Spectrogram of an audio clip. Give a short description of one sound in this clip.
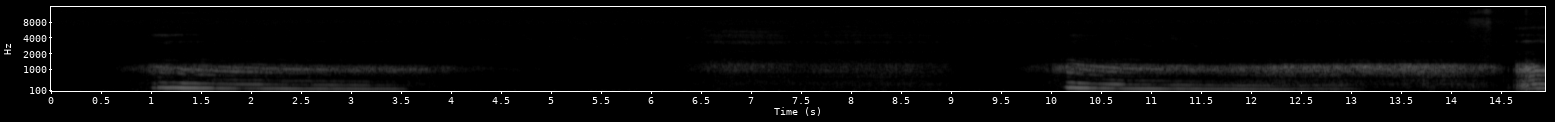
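A woman chants a long, low hum close by, sliding slightly down in pitch.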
